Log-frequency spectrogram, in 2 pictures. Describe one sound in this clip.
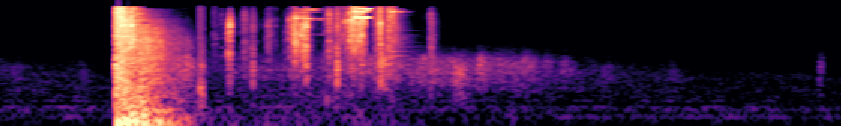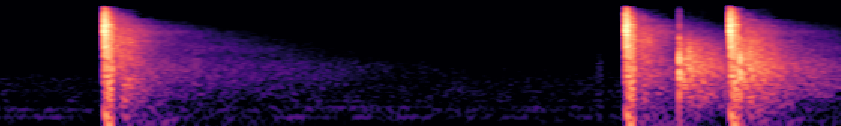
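Loud rifle shots boom and echo away.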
